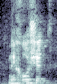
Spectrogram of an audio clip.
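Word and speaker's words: נחושת: Nechoshet is how you say copper in Hebrew.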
